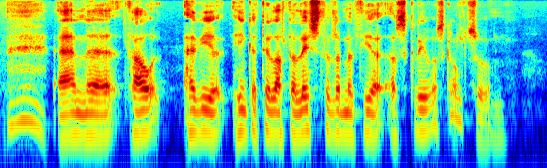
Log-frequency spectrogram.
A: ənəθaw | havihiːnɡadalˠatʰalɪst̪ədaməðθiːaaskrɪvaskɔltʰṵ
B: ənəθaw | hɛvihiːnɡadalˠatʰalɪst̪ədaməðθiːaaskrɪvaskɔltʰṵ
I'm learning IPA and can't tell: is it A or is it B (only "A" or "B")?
B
